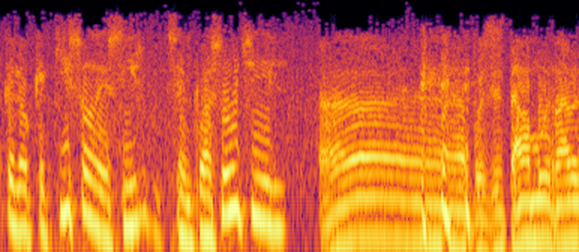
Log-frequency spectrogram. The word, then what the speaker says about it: cempasúchil: En realidad, la Cabrera, que es el especialista en estas cosas, uno de los nahuatlatos, dice que se escribe con C-E-M-P-A-S-U-C-I-L y con acento en la U. Cempasúchil.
